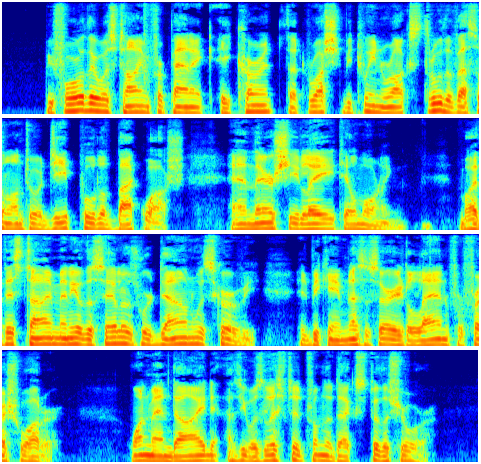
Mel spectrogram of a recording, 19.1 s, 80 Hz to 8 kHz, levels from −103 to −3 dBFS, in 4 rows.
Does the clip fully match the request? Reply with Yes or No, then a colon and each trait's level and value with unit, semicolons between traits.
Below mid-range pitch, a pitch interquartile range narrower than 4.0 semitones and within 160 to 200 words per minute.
Yes: low, 105 Hz; average, 3.1 semitones; average, 185 wpm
